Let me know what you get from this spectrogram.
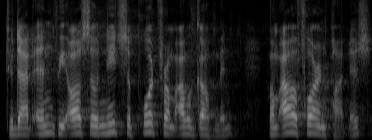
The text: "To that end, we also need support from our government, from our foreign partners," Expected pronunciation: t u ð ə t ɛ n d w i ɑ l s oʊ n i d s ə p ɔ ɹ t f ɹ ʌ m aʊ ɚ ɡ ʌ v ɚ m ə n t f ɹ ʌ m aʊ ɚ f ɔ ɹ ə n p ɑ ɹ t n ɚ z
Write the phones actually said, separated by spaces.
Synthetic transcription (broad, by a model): t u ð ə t ɛ n d w i ɑ l s oʊ n i d s ə p ɔ ɹ t f ɹ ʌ m aʊ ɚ ɡ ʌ v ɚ m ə n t f ɹ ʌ m aʊ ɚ f ɔ ɹ ə n p ɑ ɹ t n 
